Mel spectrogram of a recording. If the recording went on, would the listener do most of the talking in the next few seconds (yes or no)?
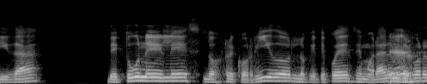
yes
